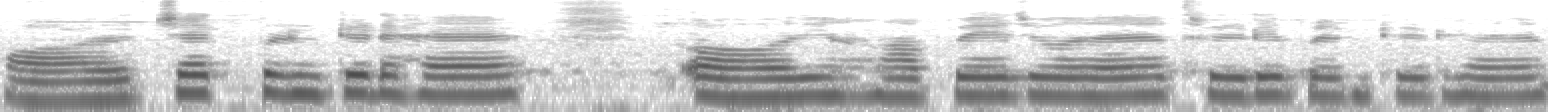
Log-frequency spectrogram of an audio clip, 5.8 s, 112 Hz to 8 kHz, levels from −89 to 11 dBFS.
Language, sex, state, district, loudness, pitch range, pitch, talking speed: Hindi, female, Bihar, Saharsa, -31 LUFS, 205-215 Hz, 210 Hz, 135 wpm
